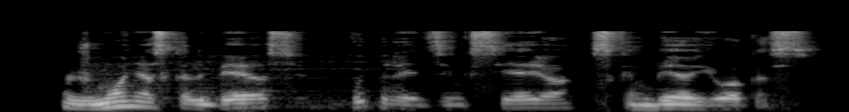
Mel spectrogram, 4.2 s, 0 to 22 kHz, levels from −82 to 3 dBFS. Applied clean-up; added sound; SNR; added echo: neural mask model RNNoise.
